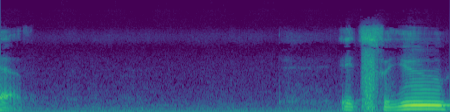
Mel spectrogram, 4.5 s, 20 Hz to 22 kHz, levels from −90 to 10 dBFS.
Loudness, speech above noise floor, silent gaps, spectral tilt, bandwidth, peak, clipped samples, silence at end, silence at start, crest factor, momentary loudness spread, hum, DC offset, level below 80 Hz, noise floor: -16 LUFS; 34 dB; none; -5.5 dB/octave; 8.8 kHz; -4 dBFS; under 0.1%; 0 s; 0 s; 16 dB; 18 LU; none; under 0.1%; -48 dBFS; -48 dBFS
